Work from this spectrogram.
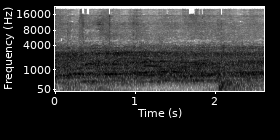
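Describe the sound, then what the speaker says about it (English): A wrestling body slam hits the ring canvas during a WCPW four-way match: one heavy thud late in the clip, under a constant roar of arena crowd noise. "Now we have 4 consecutive body slams"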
